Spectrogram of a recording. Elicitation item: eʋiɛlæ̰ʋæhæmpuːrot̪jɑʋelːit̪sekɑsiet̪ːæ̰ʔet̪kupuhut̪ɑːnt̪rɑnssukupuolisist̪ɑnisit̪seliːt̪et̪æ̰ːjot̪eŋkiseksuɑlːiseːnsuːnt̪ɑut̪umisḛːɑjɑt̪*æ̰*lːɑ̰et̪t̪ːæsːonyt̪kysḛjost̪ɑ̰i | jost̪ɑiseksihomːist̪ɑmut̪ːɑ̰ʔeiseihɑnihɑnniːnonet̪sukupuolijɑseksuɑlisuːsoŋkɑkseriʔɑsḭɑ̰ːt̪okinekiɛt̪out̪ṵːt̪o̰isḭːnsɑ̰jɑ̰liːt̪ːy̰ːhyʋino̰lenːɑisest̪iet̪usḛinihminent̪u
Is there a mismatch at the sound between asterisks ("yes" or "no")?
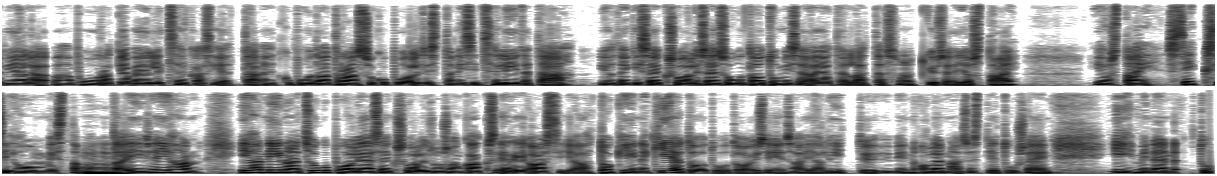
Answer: yes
